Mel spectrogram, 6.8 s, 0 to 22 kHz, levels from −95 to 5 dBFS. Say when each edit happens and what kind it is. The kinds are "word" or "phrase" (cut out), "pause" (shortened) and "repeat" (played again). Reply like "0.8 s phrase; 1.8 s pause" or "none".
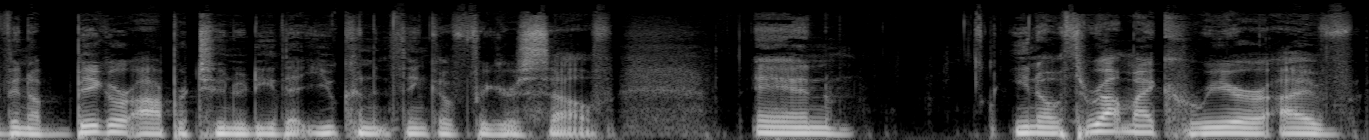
none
